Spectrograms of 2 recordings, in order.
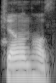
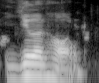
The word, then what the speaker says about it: Gyllenhaal: funny enough is that we've also been saying jake gyllenhaal's name wrong it's jake gyllenhaal what what oh because it's it's swedish or something ki gohan if you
